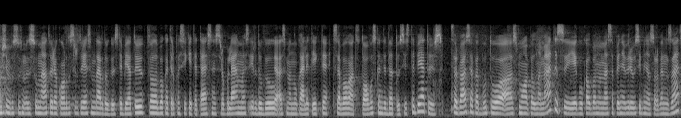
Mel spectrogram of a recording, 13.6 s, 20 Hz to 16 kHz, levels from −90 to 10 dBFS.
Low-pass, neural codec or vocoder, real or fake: 7.2 kHz; none; real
